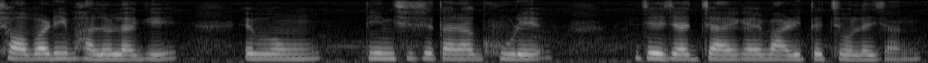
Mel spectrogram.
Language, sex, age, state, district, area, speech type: Bengali, female, 18-30, West Bengal, South 24 Parganas, rural, spontaneous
